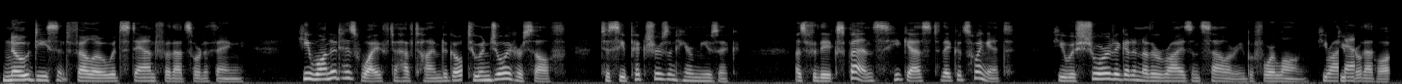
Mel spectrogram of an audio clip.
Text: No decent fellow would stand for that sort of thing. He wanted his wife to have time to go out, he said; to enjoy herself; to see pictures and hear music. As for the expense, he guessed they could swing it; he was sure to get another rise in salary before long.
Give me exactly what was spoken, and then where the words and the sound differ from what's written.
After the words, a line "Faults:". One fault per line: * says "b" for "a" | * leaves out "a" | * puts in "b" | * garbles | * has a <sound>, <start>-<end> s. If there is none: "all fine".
No decent fellow would stand for that sort of thing. He wanted his wife to have time to go; to enjoy herself; to see pictures and hear music. As for the expense, he guessed they could swing it; he was sure to get another rise in salary before long. [garbled]
Faults:
* leaves out "out he said"
* garbles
